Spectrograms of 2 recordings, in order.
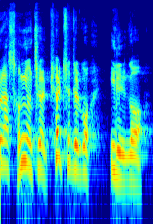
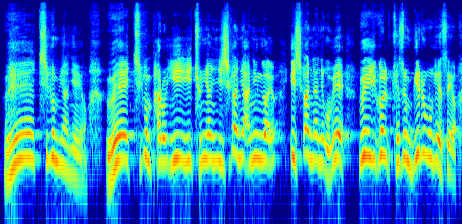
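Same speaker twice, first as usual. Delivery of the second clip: ordinary talk, nothing marked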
